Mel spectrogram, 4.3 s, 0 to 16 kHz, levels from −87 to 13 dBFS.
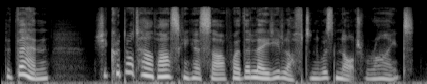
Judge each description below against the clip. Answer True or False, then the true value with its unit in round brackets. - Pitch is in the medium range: False (210 Hz)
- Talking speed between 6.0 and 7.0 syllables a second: False (5.2 syllables/s)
